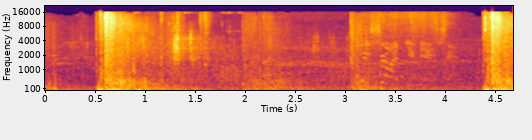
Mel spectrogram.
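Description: Gunfire in a free-to-play shooter video game: two loud sharp shot bursts open and close the stretch, with quieter scattered shots between. Someone shouts over the noise.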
